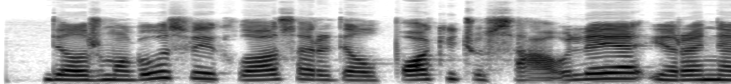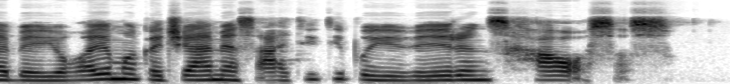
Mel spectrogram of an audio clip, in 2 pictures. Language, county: Lithuanian, Alytus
